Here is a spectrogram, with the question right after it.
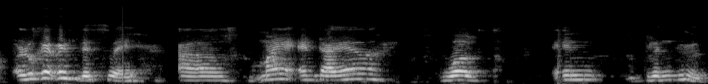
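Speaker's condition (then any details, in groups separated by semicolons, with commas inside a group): Cerebral palsy; diagnosed in childhood, ongoing therapy since age six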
